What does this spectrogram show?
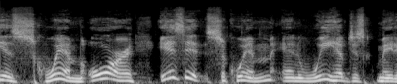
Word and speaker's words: Sequim: you did yep yep Sequim yep also stupid well they should just spelled it squim I feel like that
